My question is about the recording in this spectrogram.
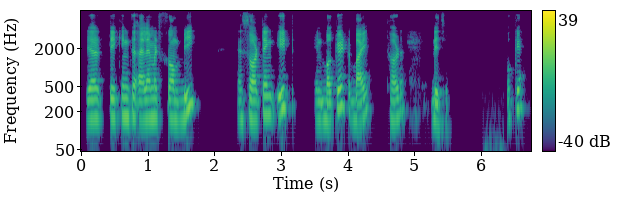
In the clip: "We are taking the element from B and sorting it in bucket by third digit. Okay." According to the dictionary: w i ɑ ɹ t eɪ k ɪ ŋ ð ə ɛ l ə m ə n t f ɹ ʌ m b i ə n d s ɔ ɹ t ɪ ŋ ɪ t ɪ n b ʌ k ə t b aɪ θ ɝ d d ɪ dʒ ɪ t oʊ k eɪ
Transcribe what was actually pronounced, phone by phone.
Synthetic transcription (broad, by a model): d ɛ ɑ ɹ t eɪ k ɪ ŋ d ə ɛ l ə m ə n t f ɹ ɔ m b i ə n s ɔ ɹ t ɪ ŋ ɪ t ɪ n b ʌ k ə t b aɪ t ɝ d d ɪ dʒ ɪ oʊ k eɪ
